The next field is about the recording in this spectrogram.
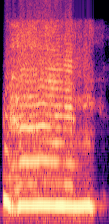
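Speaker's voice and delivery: a loud, sobbing laugh on the word Nothing; crying laugh. Real, not acted. Co-host echoing the teary reply, loud laughing cry. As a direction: laugh so hard it sounds like crying.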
